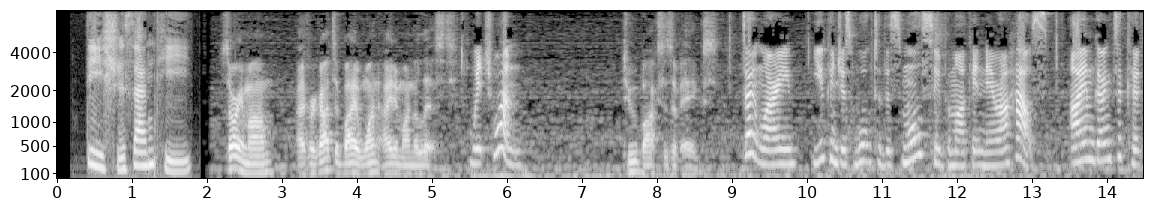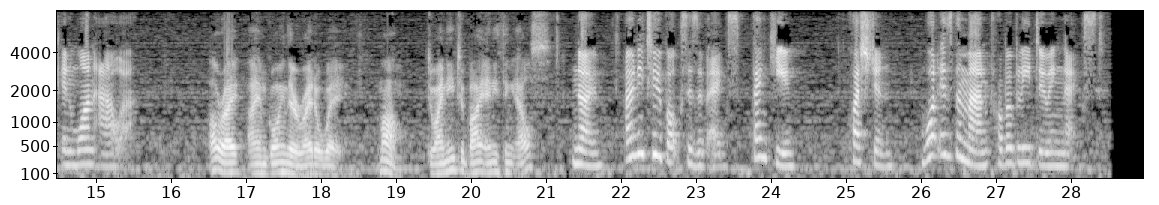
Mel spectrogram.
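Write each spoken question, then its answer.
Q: what is the man probably doing next?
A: Walking to the supermarket to buy 2 boxes of eggs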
